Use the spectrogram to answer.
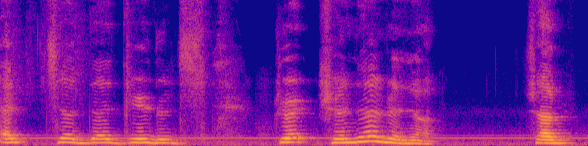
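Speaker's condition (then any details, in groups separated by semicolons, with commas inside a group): Cerebral palsy; spastic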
